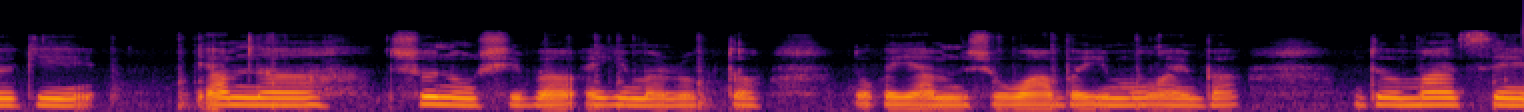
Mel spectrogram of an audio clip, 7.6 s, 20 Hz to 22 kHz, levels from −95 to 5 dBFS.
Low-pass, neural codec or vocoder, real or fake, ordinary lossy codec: none; none; real; none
